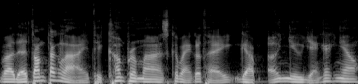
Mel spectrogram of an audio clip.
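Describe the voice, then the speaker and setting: This man has an unremarkable speaking voice and talks fairly quickly with ordinary pitch variation over a quiet background. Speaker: podcast host teaching English vocabulary. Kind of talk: tutorial.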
